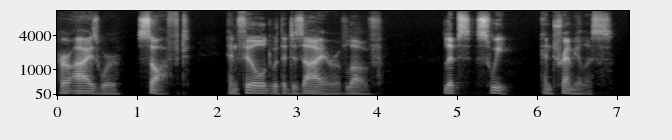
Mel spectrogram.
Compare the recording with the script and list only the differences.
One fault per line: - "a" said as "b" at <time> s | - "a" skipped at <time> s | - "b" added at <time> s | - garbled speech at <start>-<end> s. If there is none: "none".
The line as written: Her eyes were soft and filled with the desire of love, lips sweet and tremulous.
none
